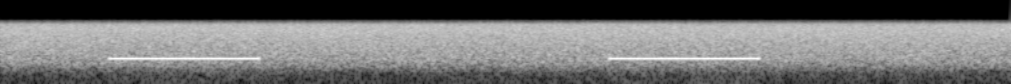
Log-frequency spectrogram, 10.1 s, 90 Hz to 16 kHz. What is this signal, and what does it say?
Telephone call progress tone (single-tone plan, as in most of Europe), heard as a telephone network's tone, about 440 Hz, 1.5 s on and 3.5 s off, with phone line noise. Ringback tone.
